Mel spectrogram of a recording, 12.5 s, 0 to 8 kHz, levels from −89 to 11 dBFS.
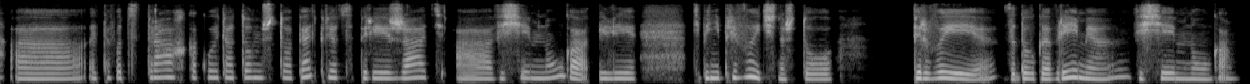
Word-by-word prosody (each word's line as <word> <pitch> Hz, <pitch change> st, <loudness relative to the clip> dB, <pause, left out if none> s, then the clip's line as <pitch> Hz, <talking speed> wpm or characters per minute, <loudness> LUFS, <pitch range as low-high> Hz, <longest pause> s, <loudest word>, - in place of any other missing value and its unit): Э, 195 Hz, +1 st, -4 dB
это 215 Hz, +2 st, -10 dB
вот 225 Hz, -, -6 dB
страх 255 Hz, +1 st, -4 dB
какой-то 240 Hz, 0 st, -6 dB
о -, -, -6 dB
том, 245 Hz, 0 st, -5 dB
что 235 Hz, 0 st, +8 dB
опять 270 Hz, +6 st, -2 dB
придётся 240 Hz, -2 st, -6 dB
переезжать, 220 Hz, +3 st, +2 dB
а 100 Hz, -, -4 dB
вещей 210 Hz, +1 st, +5 dB
много, 220 Hz, -1 st, -2 dB
или 210 Hz, -1 st, -3 dB, 0.5 s
тебе 225 Hz, -, -3 dB
непривычно, 230 Hz, -2 st, +2 dB
что 185 Hz, 0 st, 0 dB, 0.8 s
впервые 210 Hz, -2 st, +2 dB
за 185 Hz, -, -4 dB
долгое 195 Hz, -2 st, -1 dB
время 225 Hz, +3 st, 0 dB
вещей 205 Hz, +1 st, +6 dB
много? 195 Hz, +1 st, -5 dB
215 Hz, 115 wpm, -25 LUFS, 195-235 Hz, 0.8 s, что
